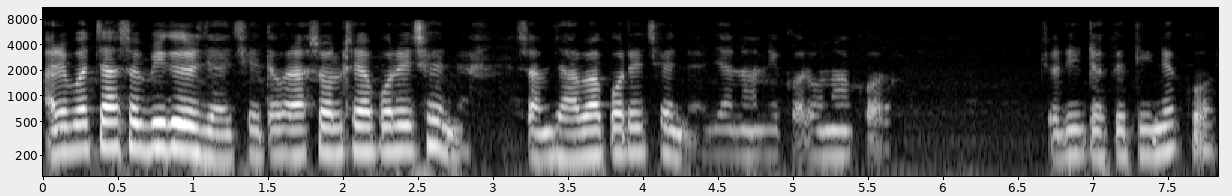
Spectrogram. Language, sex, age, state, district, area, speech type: Maithili, female, 45-60, Bihar, Araria, rural, spontaneous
